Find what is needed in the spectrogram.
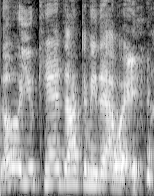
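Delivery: high mock outrage through a laugh; imitating offended woman. Woman indignant, teller laughing.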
